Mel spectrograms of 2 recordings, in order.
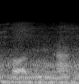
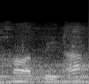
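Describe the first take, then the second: No difference in how they are said.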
